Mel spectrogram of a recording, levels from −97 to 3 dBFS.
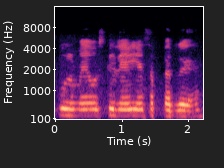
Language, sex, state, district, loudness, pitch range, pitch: Hindi, female, Maharashtra, Nagpur, -17 LUFS, 190-200 Hz, 200 Hz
